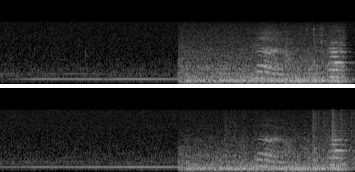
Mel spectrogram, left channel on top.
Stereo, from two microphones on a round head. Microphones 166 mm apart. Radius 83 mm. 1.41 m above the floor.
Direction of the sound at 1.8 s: 80° left.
